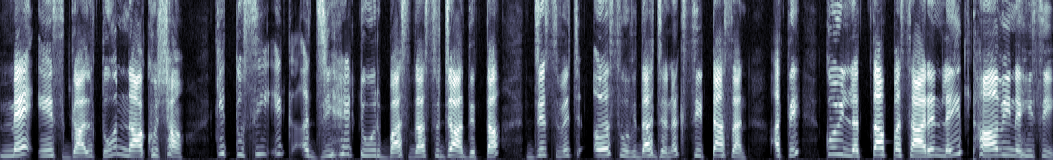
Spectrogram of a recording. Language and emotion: Punjabi, angry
